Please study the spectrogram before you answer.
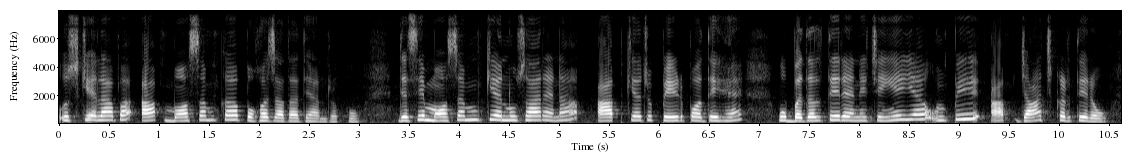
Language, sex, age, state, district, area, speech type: Hindi, female, 60+, Rajasthan, Jaipur, urban, spontaneous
